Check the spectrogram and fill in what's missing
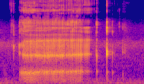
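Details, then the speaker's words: Adult woman's deliberate burp: one long, deep, voiced belch lasting about a second, followed by a short hiccup-like catch. "sound like a little hiccup attached to the burp what was that"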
